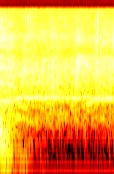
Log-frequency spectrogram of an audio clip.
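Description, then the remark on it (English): An audience claps hands together during a sermon, answering the preacher's call to clap, in a dense, steady wash of applause, many overlapping claps at moderate volume with no voices rising above it. “Come on, somebody clap your hands right now.”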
